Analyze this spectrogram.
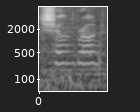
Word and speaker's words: Schönbrunn: We are at Schönbrunn Palace. I think that's the correct pronunciation here in Vienna, and we're so excited to be here.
